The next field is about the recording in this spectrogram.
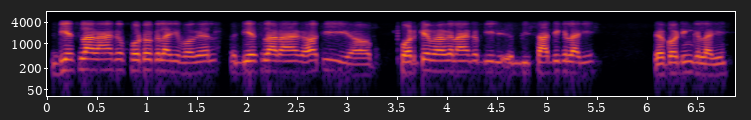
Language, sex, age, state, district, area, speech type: Maithili, male, 18-30, Bihar, Araria, rural, conversation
